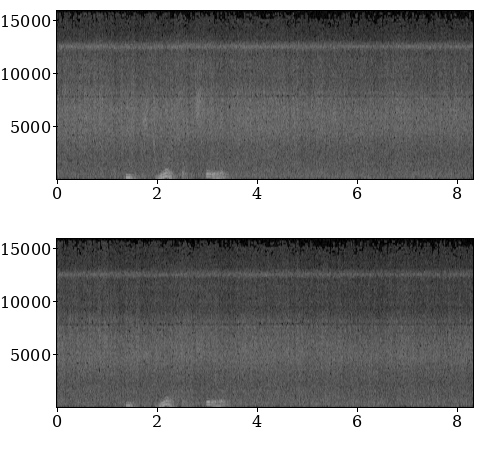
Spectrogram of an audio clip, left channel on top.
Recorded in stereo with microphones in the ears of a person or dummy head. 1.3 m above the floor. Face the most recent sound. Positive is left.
turn(degrees=30)  # may be behind; listen again after turning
